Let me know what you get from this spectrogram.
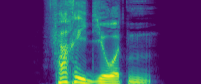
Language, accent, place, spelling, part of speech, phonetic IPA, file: German, Germany, Berlin, Fachidioten, noun, [ˈfaxʔiˌdi̯oːtn̩], De-Fachidioten.ogg
- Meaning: 1. genitive of Fachidiot 2. plural of Fachidiot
